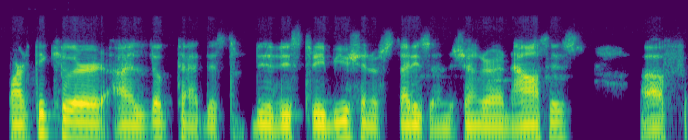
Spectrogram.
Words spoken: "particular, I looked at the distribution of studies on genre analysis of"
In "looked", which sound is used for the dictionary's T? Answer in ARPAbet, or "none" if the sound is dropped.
T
